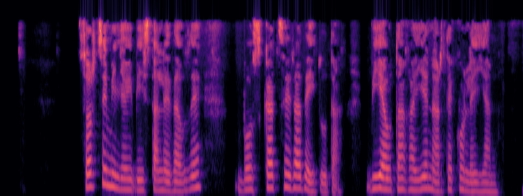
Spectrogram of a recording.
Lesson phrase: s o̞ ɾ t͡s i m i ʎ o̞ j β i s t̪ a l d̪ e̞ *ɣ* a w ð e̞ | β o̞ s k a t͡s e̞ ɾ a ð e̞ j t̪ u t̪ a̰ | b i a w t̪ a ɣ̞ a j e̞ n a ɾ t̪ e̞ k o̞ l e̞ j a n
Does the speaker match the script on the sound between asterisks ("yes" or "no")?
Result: no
